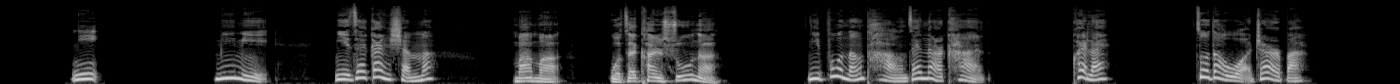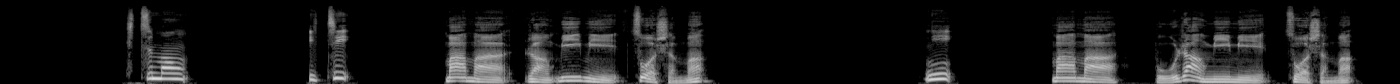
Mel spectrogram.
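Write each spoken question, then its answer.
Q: 妈妈让咪咪做什么?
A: 坐到妈妈那儿

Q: 妈妈不让咪咪做什么?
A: 躺着看书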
